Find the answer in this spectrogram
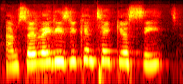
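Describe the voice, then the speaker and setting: Female pageant host, high voice, poised and earnest, addressing a live audience from the stage. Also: steady tone, fairly quick, a little mellow. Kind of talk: live event hosting, addressing contestants and audience.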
